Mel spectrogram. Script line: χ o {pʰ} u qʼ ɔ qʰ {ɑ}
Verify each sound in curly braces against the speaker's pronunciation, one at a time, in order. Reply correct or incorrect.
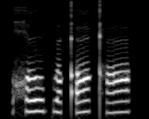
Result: incorrect, correct

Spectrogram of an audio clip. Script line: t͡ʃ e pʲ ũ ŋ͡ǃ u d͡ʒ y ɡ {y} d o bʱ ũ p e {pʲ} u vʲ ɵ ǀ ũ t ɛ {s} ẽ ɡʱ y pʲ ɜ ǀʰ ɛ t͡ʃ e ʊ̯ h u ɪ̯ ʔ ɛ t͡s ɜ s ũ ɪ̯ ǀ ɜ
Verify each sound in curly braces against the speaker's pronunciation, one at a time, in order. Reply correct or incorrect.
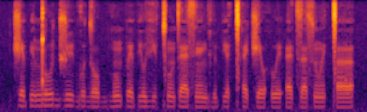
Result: incorrect, correct, correct

